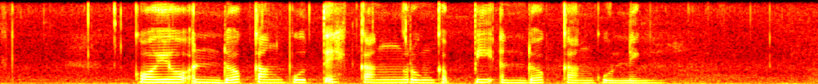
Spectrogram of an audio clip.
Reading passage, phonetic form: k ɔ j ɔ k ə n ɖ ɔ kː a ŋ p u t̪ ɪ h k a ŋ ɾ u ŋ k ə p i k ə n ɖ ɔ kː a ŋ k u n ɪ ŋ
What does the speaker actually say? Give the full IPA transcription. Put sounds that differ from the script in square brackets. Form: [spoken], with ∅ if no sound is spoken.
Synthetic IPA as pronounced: k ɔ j ɔ [ʔ] ə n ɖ ɔ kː a ŋ p u t̪ ɪ h k a ŋ ɾ u ŋ k ə p i [ʔ] ə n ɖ ɔ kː a ŋ k u n ɪ ŋ

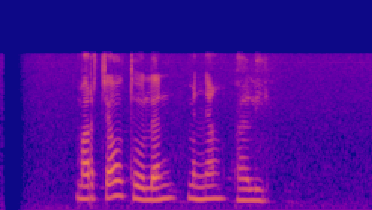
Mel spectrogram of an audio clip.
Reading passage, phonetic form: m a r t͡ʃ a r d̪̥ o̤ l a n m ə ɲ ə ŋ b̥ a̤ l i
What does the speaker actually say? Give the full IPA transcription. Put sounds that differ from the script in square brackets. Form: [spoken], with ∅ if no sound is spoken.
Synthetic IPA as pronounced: m a r t͡ʃ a [l] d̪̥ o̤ l a n m ə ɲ [a] ŋ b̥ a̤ l i

